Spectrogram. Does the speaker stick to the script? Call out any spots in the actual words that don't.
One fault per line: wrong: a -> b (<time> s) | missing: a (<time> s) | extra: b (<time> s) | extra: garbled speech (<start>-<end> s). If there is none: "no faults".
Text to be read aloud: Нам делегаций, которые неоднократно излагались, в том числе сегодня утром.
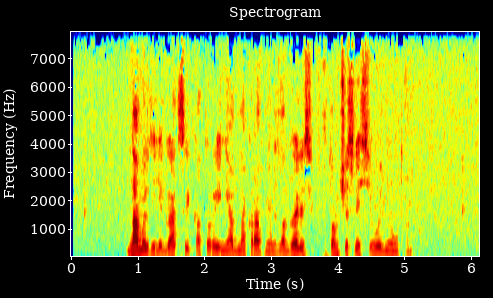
no faults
